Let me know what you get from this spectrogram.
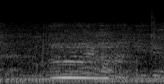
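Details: Cattle at a karapan sapi bull race training session on the Bluto field in Sumenep. A single steady, level low moo lasts about half a second, with faint background chatter and crowd noise.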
